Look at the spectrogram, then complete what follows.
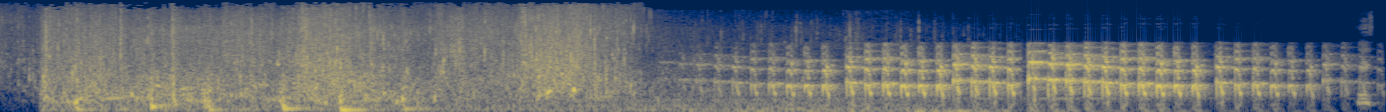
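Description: A dolphin sound effect: about three seconds of loud splashing, rushing water, then rapid pulsed chattering and high squeaky whistles that rise and fall in pitch until the end.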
